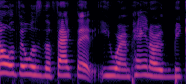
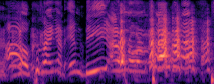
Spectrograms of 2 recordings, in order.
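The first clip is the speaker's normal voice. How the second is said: high, loud sarcastic retort; mock indignation; 6 semitones higher, 8 dB louder, faster than usual. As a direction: act wounded and sarcastic, building louder.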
